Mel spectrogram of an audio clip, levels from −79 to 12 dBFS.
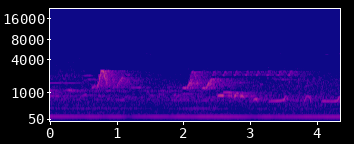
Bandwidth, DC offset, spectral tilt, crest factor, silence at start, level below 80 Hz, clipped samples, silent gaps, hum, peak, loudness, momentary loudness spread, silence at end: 16 kHz; under 0.1%; -4 dB/octave; 20 dB; 0 s; -90 dBFS; under 0.1%; none; none; -28 dBFS; -47 LUFS; 17 LU; 0 s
